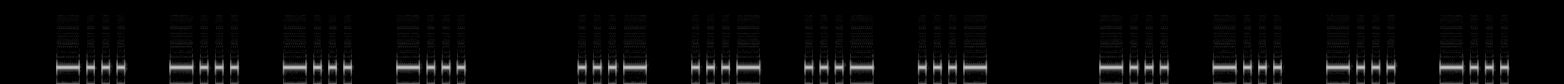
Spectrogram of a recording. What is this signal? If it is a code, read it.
Morse code, heard as a keyed tone, about 16 wpm, spaced as for 11 wpm, 800 Hz. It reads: BBBB VVVV BBBB
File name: Groups / Basic Letter Groups / VB46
